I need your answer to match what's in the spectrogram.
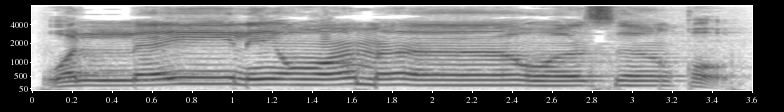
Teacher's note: الف مد ہے، میم کو 1 سیکنڈ کھینچنا ہے، وما وسق، قاف ساکن ہوئے گا تو قلقلہ آئے گا، ڈبل ساؤنڈ آئے گا ، حروف قلقلہ میں سے ہے قاف، واللیل وما وسق، واو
